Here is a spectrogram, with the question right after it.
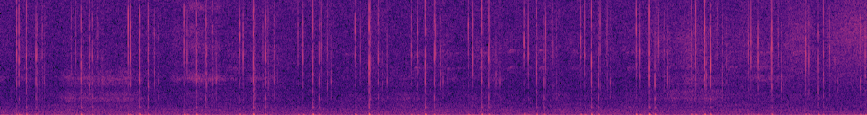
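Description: A wooden table tennis paddle with rubber faces is tapped and scratched with fingertips, giving a steady stream of quick, uneven taps with dull, low thuds and short, dry clicks. Soft scratching fills the gaps, and each tap dies away almost instantly.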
